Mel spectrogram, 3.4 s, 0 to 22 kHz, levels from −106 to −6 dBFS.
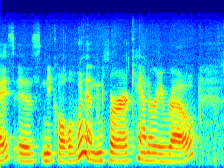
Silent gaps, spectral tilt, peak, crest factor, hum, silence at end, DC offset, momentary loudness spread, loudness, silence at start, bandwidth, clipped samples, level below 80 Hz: none; -5.5 dB/octave; -10 dBFS; 16 dB; none; 0.1 s; under 0.1%; 6 LU; -26 LUFS; 0 s; 13 kHz; under 0.1%; -80 dBFS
